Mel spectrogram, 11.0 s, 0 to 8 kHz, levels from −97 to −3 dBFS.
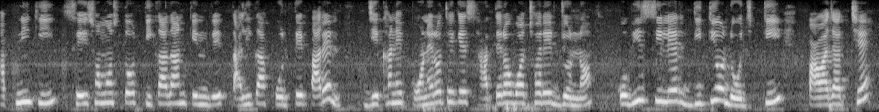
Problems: constant background noise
